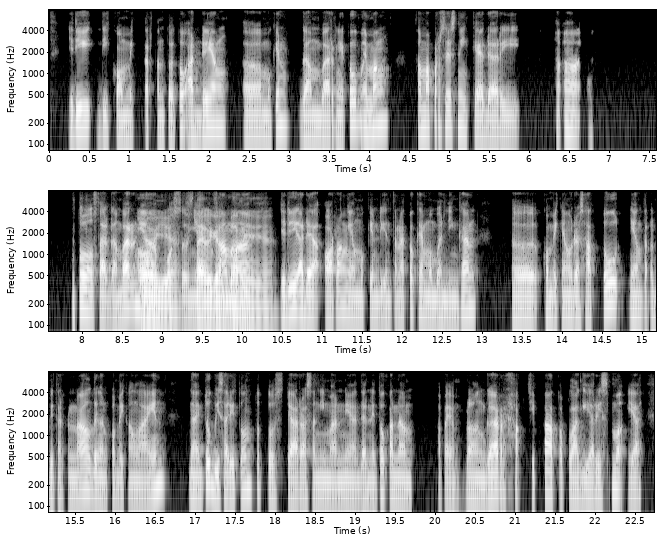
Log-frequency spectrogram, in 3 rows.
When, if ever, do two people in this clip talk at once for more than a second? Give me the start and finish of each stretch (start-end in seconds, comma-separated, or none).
8.8-10.1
